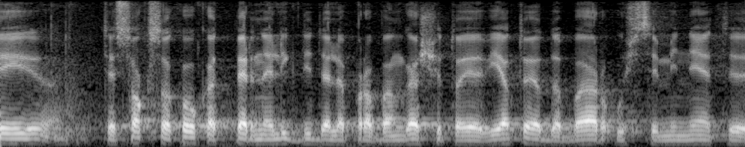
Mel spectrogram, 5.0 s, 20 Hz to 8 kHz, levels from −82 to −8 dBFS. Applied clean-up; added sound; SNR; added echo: none; none; none; none.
